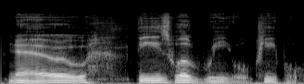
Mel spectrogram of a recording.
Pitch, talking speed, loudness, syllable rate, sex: 85 Hz, 100 wpm, -16 LUFS, 3.5 syllables/s, male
